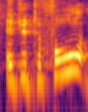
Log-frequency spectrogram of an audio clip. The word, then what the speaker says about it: Ejiofor: We then have do you know how to pronounce this name? I know it's Ejiofor, the last name.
